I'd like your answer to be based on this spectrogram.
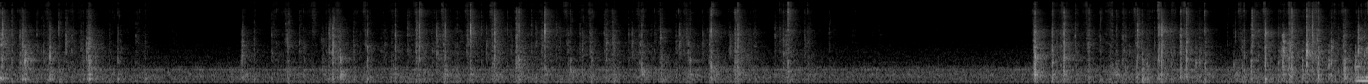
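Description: Tarot cards being shuffled give a long run of quick, close, papery clicks and riffles, steady and dry with only brief pauses.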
